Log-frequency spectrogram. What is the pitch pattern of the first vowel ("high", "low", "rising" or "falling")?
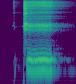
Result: high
